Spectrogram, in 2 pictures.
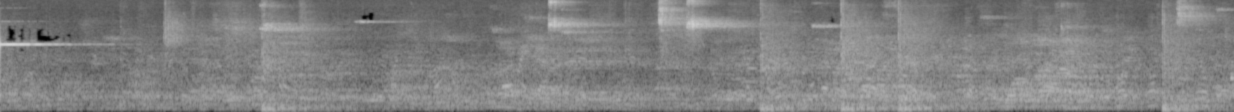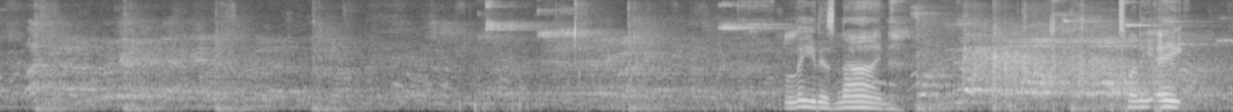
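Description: A basketball bouncing on a hardwood gym floor in a large, echoing hall, with scattered voices of players and onlookers. The voices grow louder from about twenty seconds in.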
